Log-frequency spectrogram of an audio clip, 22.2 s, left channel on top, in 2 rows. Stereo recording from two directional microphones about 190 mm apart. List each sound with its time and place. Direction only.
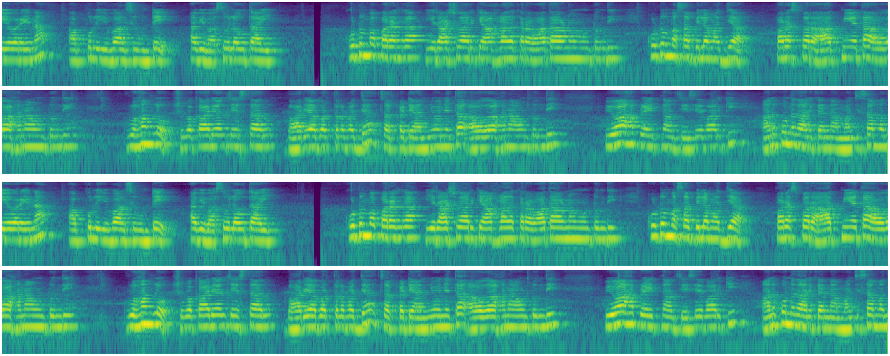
0.0 s a woman's voice: 45° right (ahead or behind)
4.4 s a woman's voice: 40° right (ahead or behind)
